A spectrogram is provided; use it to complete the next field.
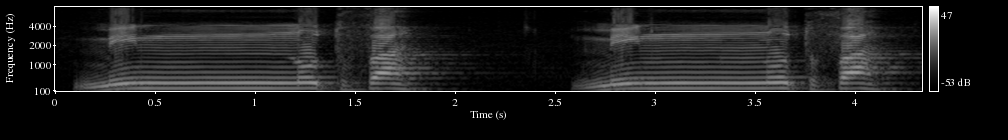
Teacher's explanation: گول تا پر وقف کرنے کی صورت میں گول تا ہائے ساکنہ بن جاتی ہے۔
